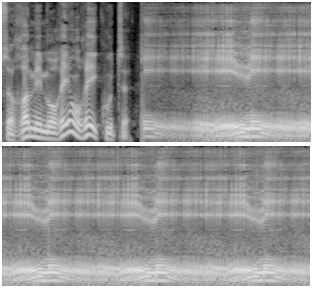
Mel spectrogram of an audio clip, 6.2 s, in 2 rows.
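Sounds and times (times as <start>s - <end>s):
speech: 0.0s - 6.1s
voice imitating an idling rally car: 1.4s - 6.1s.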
